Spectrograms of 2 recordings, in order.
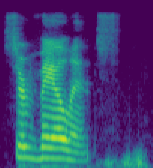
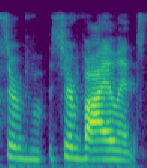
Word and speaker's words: surveillance: uh first of all it's pronounced surveillance surveillance not Sur survilance because that sounds like this like the word violence yes yes surveillance vience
